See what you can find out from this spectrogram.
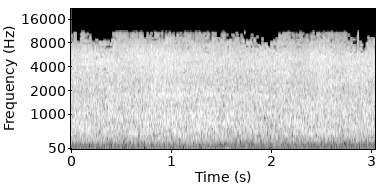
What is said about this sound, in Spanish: En vano se le llama a, por ejemplo, el agua que está ahorita corriendo, que de la lluvia, ¿verdad? Que corre, ¿verdad? Va a dar a la coladera, ¿verdad? Va a dar a los drenajes, ¿sí?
